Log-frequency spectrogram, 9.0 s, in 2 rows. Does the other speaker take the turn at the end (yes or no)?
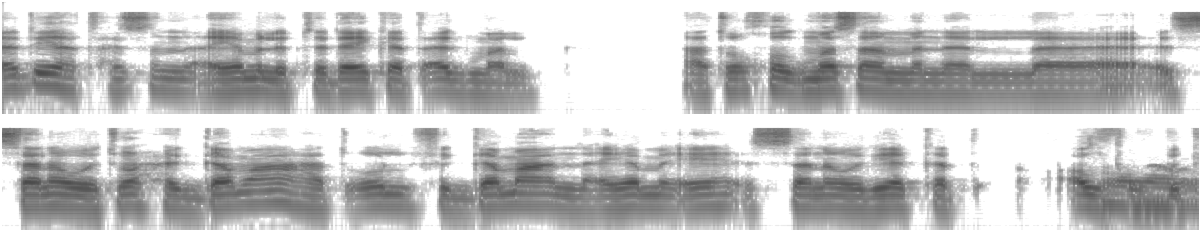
no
